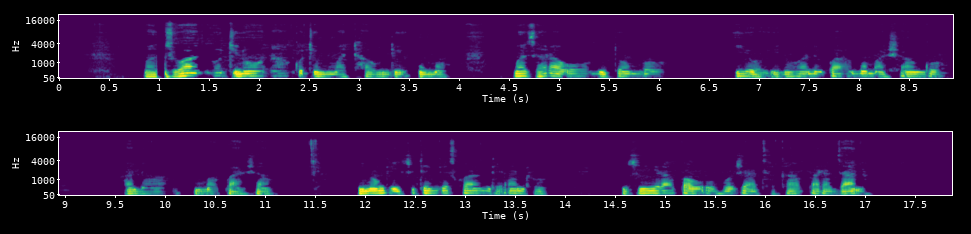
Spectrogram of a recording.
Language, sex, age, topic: Ndau, male, 18-24, health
